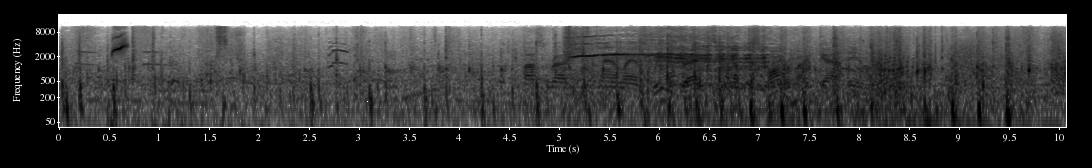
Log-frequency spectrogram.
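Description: A horse in the Red Dead Redemption 2 video game gives a loud whinny near the start, followed by steady clip-clop hoofbeats and a busy outdoor town ambience, with another neigh mid-clip.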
